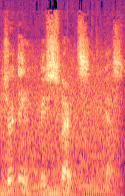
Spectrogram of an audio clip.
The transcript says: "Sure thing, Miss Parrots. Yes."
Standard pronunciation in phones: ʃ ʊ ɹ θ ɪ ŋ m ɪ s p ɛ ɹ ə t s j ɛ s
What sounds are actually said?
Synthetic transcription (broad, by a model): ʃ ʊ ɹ t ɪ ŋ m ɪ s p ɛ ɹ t s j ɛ s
